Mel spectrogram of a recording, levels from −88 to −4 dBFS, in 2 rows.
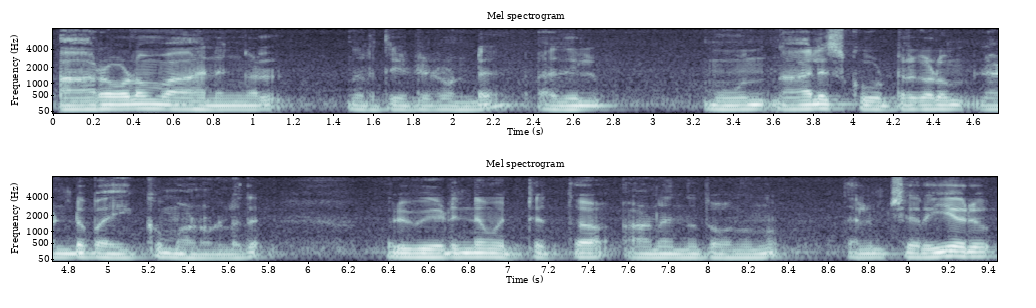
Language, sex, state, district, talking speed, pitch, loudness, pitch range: Malayalam, male, Kerala, Kozhikode, 115 wpm, 100 Hz, -18 LUFS, 95-105 Hz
